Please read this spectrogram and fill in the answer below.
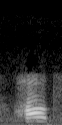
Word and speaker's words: Holtz: Holtz rhymes with waltz.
